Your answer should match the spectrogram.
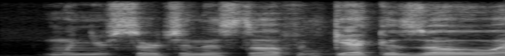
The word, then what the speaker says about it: Gekizo: you're searching this stuff geckozo I think is how you pronounce it GE uh k-i-z-o you also see Plex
